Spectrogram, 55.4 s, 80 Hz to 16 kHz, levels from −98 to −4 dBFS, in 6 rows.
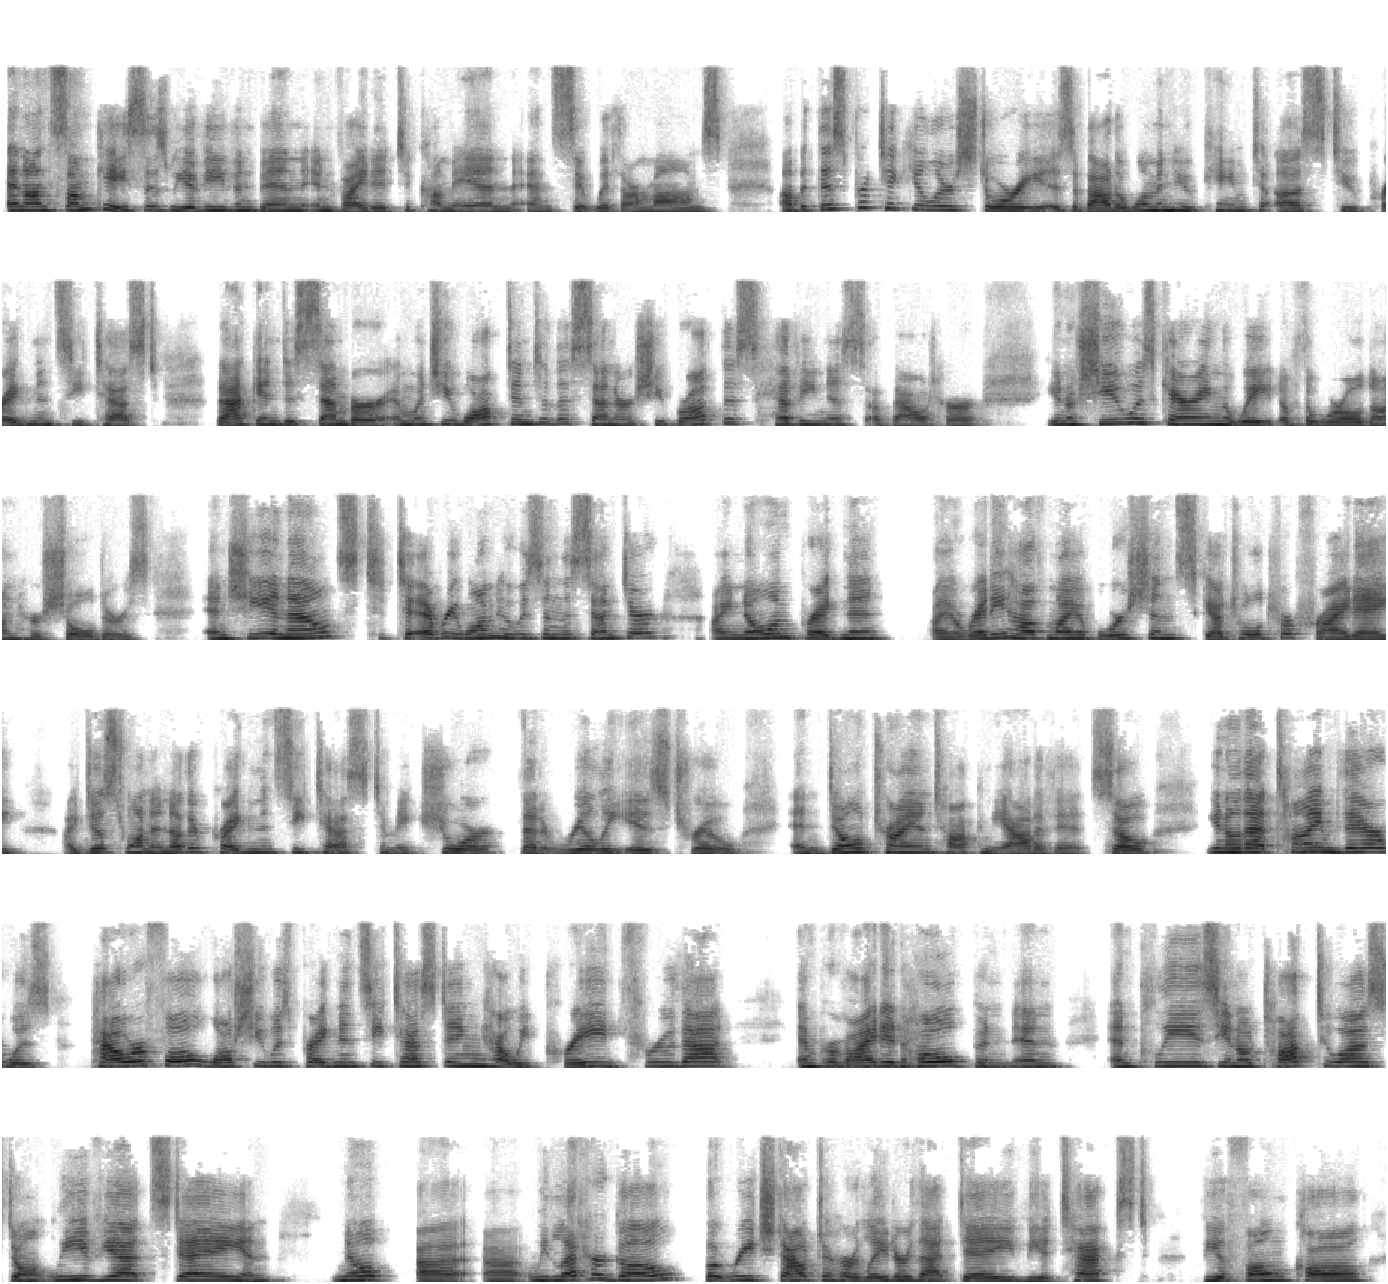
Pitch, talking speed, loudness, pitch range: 255 Hz, 175 wpm, -23 LUFS, 230-285 Hz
